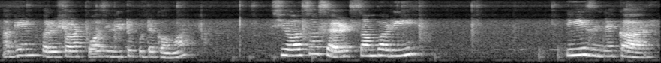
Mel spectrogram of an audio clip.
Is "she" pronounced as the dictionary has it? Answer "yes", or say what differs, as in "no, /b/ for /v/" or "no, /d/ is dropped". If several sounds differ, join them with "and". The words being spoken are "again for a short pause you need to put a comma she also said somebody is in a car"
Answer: yes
